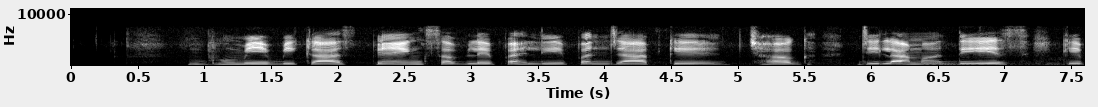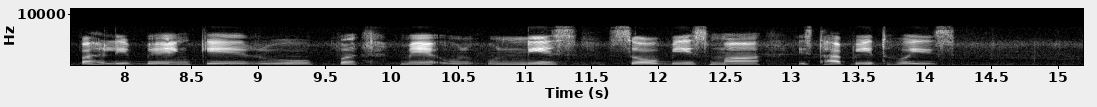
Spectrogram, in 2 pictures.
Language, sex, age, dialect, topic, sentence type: Chhattisgarhi, female, 25-30, Eastern, banking, statement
